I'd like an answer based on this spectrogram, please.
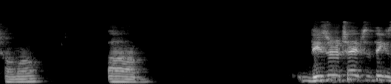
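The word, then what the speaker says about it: Tummo: This is Tumo's intensive yoga, or it's actually pronounced Tomo.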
